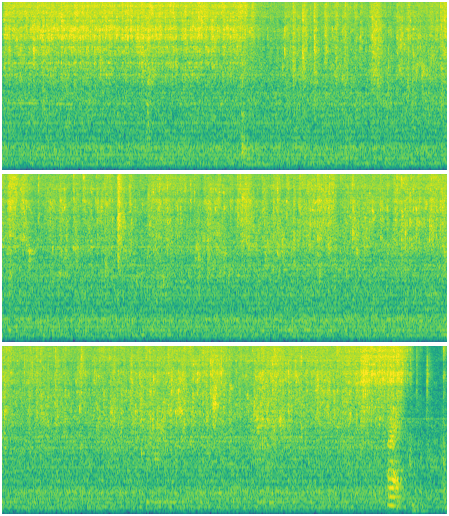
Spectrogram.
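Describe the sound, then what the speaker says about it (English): Tap water runs steadily from a faucet into a sink during hand washing, a continuous broadband splashing hiss that lasts throughout, with a brief surge near the end. "I'm gonna wash my hands."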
